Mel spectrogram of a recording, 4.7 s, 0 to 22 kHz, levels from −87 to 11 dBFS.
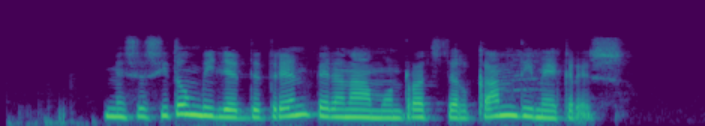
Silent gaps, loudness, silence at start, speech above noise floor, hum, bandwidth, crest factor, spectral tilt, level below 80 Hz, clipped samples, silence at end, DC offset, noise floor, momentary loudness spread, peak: none; -21 LUFS; 0.7 s; 58 dB; none; 7.2 kHz; 14 dB; -8 dB/octave; -60 dBFS; under 0.1%; 0.6 s; under 0.1%; -78 dBFS; 10 LU; -8 dBFS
